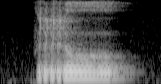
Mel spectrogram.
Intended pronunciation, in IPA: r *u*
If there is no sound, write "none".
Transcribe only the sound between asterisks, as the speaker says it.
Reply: u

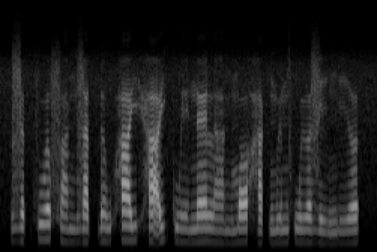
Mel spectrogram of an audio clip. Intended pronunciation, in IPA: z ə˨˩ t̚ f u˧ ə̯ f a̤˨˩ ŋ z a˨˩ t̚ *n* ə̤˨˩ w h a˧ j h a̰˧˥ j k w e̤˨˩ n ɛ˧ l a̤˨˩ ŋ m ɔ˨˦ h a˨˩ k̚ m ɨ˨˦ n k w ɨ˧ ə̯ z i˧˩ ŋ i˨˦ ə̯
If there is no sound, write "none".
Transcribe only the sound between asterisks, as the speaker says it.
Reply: ɗ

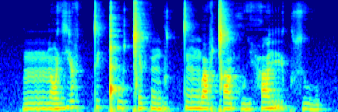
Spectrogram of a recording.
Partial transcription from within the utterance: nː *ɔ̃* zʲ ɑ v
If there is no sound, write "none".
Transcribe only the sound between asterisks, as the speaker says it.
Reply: ɔ̃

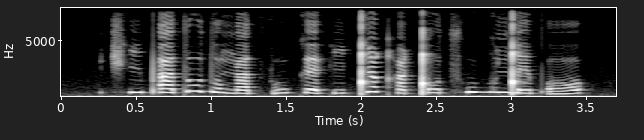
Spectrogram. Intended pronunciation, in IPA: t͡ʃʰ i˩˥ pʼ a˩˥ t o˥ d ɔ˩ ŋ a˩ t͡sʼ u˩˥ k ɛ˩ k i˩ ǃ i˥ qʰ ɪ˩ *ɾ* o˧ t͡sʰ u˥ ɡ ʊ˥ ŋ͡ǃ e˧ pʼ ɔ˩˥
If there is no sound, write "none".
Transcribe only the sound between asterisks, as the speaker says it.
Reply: ǃ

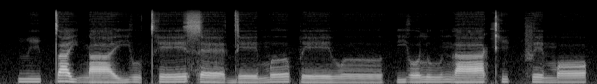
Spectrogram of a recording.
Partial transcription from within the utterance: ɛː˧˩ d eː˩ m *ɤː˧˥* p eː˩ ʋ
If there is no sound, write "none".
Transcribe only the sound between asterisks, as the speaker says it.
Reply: ɤː˧˥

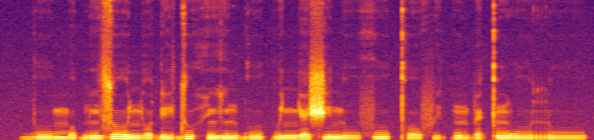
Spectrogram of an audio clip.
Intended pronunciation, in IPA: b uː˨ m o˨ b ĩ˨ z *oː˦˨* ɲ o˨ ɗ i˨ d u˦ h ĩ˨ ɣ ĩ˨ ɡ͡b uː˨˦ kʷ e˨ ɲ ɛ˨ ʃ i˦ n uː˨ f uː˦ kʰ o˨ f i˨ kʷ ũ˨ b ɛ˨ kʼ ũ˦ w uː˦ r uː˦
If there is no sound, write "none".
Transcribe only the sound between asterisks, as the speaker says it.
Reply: oː˦˨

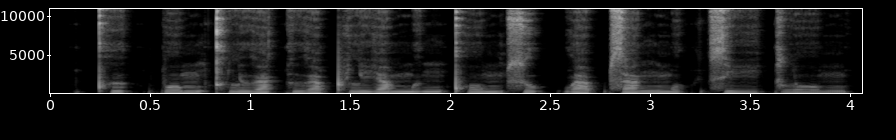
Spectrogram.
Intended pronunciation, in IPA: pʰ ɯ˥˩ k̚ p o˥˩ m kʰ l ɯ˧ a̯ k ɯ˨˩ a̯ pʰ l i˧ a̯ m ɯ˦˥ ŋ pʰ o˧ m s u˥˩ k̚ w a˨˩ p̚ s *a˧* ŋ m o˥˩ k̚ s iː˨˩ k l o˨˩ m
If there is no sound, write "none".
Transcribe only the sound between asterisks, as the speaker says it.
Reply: a˧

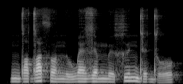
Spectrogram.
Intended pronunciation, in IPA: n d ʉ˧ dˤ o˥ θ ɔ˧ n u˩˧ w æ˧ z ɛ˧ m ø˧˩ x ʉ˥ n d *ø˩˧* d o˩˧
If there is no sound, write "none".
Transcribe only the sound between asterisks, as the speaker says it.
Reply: ø˧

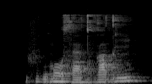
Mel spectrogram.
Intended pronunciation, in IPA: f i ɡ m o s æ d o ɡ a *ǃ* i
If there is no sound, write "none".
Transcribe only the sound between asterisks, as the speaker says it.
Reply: d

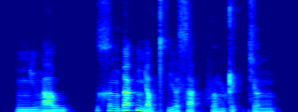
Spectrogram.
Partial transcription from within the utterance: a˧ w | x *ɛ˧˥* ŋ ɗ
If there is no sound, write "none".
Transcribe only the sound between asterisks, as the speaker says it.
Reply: ə˧˥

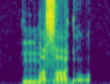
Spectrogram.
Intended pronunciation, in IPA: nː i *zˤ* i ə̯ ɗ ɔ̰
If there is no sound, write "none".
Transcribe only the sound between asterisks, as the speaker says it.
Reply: zˤ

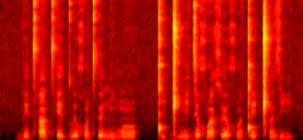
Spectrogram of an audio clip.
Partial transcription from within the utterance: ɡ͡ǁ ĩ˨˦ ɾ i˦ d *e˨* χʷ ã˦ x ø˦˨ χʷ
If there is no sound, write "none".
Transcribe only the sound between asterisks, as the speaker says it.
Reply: e˦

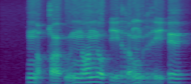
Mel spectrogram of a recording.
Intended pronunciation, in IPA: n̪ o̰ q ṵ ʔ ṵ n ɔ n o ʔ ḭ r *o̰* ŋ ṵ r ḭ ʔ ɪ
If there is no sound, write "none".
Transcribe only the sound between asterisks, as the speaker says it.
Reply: ɔ̰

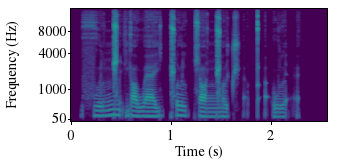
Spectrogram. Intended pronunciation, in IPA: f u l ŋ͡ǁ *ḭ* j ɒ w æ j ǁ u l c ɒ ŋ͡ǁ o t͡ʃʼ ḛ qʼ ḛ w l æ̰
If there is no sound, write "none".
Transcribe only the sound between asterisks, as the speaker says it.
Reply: ḭ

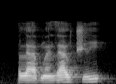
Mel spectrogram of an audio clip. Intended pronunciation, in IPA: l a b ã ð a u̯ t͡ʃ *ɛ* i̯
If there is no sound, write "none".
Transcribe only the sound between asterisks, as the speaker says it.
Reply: ɨ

